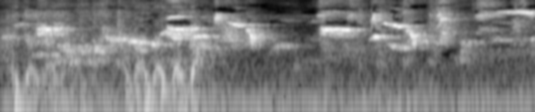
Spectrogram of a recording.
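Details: White-rumped shama singing a varied, rich run of whistled and chattering phrases that slide between mid and high pitches, with a brief low murmuring sound early on and a steady low hum underneath.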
